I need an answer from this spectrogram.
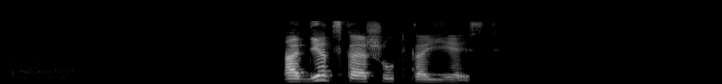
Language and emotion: Russian, neutral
